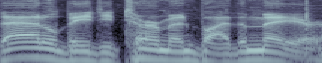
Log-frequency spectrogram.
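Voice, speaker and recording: A raspy, put-on character voice comes through. It moves at a moderate pace. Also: man. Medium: video game. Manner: dry, sarcastic.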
